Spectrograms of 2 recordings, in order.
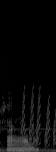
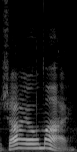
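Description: First: Shy oh my said low and very soft; low muttered repeat. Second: Shy oh my pitched up, a hammed-up character read; higher mock line. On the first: Player repeating the NPC line to himself, low and soft. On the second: NPC party host exclaiming, pitched up and hammed. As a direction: chirp Shy oh my up high in character. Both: Shown as a demonstration.

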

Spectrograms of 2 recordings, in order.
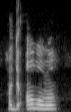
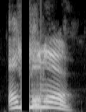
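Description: First: Said in the usual way. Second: Loud, high yell at the players; urgent shout. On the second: Real, not acted. Gamer yelling at his players to take the ball, urgent shout. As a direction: bellow it like a frantic order.

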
